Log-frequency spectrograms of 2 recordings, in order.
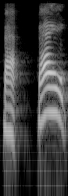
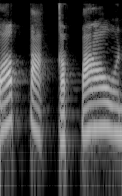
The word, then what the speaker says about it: ปักเป้า: ปักเป้า กับ ปักเป้า ค่ะ ถ้า พูด ถึง ปลา ชนิด นึง ที่ มี หนาม แหลม คม ต้อง อ่าน ว่า ปักเป้า นะ คะ แต่ ถ้า พูด เรื่อง ว่าว ค่ะ พูด เรื่อง ว่าว ก็ จะ อ่าน ว่า ปัก เป้า นะ คะ เขียน เหมือน กัน นะ คะ แต่ อ่าน ไม่ เหมือน กัน ดู ที่ ว่า เขา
